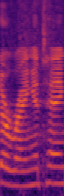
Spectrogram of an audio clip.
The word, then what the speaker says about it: orangutan: Did you guys know that orangutan is another word that I put a G in? There's no G, and I can't like not say it like that.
